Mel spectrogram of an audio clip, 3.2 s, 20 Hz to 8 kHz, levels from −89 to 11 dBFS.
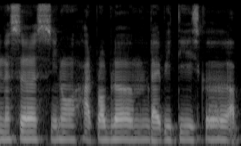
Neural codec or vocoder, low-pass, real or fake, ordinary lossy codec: vocoder, 22.05 kHz, 80 mel bands, Vocos; 7.2 kHz; fake; none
